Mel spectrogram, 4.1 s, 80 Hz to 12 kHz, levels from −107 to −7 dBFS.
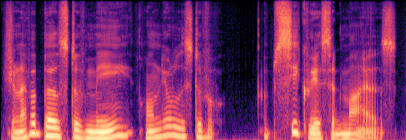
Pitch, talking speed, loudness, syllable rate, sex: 135 Hz, 175 wpm, -18 LUFS, 5.3 syllables/s, male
